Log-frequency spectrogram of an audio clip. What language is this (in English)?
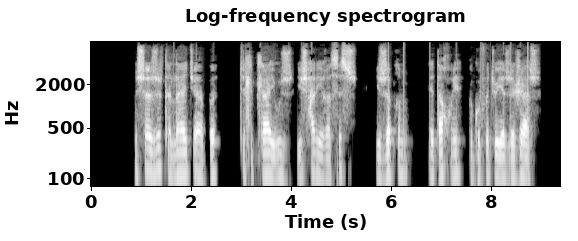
Kabardian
